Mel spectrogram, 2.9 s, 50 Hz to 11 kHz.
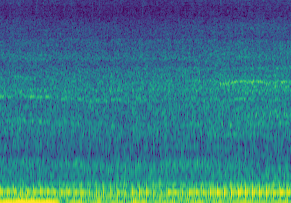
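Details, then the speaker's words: Kawasaki GPX 600R after carb rebuild and fuel tap vacuum blanked off, choke on, sat over a year: catches quickly and settles into a steady, even idle with no misses; healthy start. "we have our choke on and let's crank it over [Music] whoa that was a lot quicker and I [Music]"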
